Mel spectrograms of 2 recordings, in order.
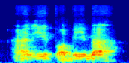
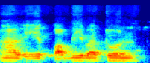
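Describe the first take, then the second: First: The last word stops short without a vowel ending. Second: The last word ends with its full vowel ending. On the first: This is how Arabs say it in everyday conversation. "mereka ya sukun-sukun saja ujung-ujungnya" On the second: This is the careful reading used while learning. "usahakan harokat ini dibaca"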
